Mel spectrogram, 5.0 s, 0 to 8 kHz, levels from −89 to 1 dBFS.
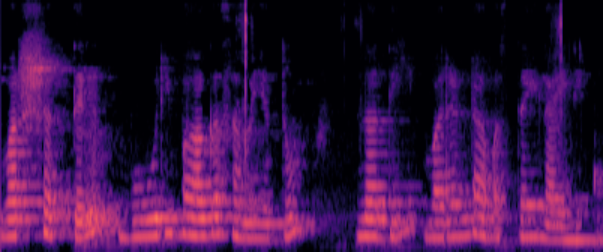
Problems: low volume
